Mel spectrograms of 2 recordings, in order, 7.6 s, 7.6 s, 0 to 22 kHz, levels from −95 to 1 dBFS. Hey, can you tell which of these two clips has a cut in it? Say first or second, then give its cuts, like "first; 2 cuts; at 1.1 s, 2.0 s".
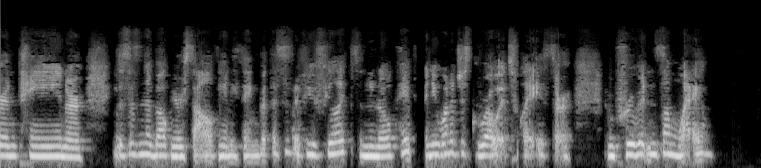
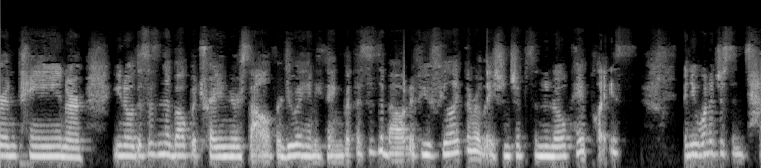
first; 8 cuts; at 1.2 s, 1.7 s, 2.2 s, 2.9 s, 3.5 s, 4.1 s, 4.7 s, 5.2 s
